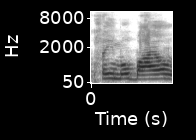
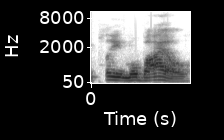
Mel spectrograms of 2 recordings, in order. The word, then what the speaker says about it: Playmobil: bad boys, Playmobil or Playmobile, as some people pronounce it. I'm not sure the official pronunciation, but I mean, no E there, so it shouldn't be Playmobile. It should be Playmobil.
